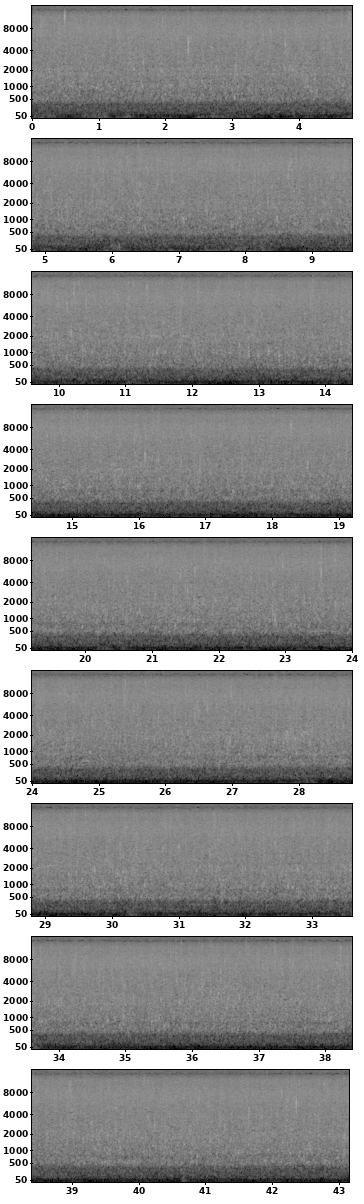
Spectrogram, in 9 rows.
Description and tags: Sources of a small river. Stereo recording. A Sony Handycam HDR-SR12 has been used. The sound is unprocessed and was recorder in Greece, somewhere in Peloponesse.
